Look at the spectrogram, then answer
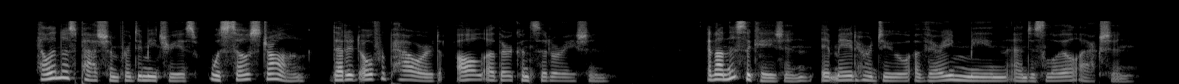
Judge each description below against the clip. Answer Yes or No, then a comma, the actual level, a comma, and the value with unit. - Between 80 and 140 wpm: Yes, slow, 135 wpm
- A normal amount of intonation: Yes, average, 4.4 semitones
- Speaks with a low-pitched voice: No, medium, 180 Hz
